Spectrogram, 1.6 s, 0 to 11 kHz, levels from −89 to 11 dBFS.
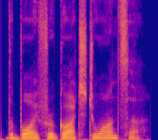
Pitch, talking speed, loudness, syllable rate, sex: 170 Hz, 190 wpm, -15 LUFS, 5.0 syllables/s, female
